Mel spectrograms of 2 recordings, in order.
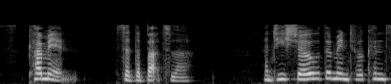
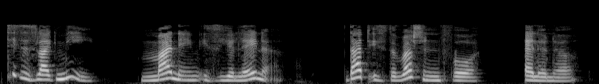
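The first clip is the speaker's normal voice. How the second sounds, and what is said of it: Put-on Russian accent. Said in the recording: “not forgetting her Russian accent”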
